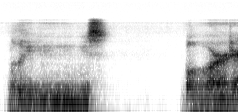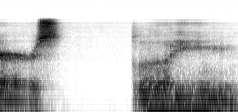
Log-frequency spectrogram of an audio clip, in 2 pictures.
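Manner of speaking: metallic, mechanical, flat monotone robot voice. Voicing a fallen machine begging: robotic metallic voice. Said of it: "this kind of robotic, metallic voice".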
